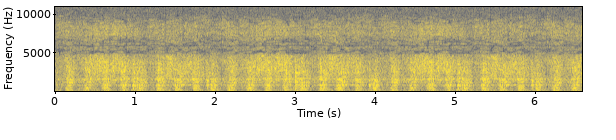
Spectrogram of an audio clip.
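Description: A steam engine chuffs in a steady, quick rhythm.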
